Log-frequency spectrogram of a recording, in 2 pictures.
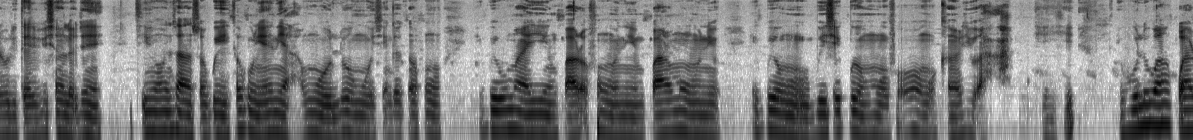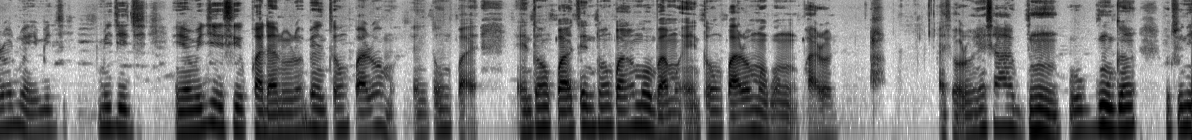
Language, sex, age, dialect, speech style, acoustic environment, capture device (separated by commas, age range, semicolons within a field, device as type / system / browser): Yoruba, male, 18-24, Nigeria - Ibadan, happy, silence; nature, mobile / Linux / Chrome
